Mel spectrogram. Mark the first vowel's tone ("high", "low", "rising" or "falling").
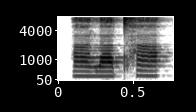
low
